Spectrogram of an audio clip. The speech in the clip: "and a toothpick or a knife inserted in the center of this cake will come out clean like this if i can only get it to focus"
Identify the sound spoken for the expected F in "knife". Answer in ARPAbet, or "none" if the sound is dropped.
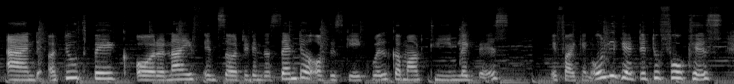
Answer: F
